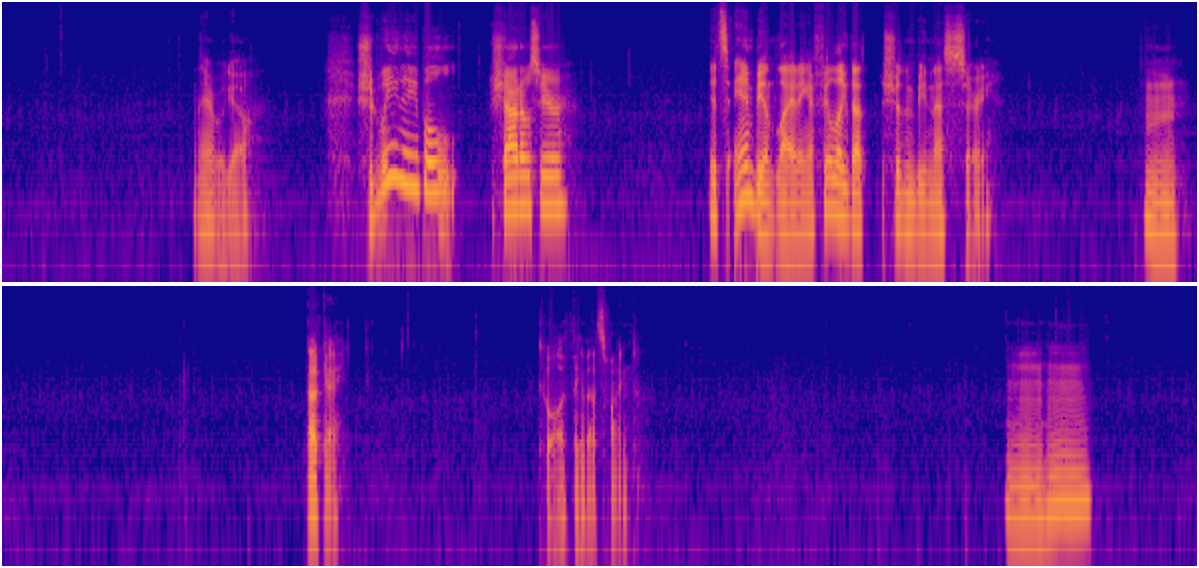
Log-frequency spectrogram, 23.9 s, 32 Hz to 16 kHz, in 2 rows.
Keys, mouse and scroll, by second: 2.1 middle click, 5.2-5.8 scroll down 11, 5.8 middle click, 6.5 middle click, 7.4 middle click, 8.3 middle click, 9.5 middle click, 11.3 middle click, 15.0 middle click, 15.8 middle click, 16.4-17.1 scroll up 9, 18.9 ctrl+d, 23.3 double click, 23.5 double click, 23.7 double click.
